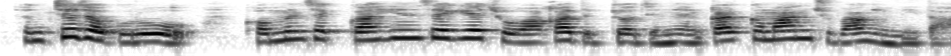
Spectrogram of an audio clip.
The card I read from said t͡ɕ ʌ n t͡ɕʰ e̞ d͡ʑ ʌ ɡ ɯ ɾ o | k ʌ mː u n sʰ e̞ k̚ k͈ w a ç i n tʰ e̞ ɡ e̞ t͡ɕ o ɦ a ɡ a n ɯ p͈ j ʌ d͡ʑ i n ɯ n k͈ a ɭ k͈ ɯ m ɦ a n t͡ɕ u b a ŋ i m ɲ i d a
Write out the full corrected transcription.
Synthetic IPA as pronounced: t͡ɕ ʌ n t͡ɕʰ e̞ d͡ʑ ʌ ɡ ɯ ɾ o | k ʌ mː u n sʰ e̞ k̚ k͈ w a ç i n sʰ e̞ ɡ e̞ t͡ɕ o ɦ a ɡ a n ɯ k͈ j ʌ d͡ʑ i n ɯ n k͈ a ɭ k͈ ɯ m ɦ a n t͡ɕ u b a ŋ i m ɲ i d a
